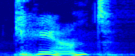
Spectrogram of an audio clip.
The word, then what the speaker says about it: can't: Therefore, the content word can't is pronounced with a longer stressed vowel sound.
